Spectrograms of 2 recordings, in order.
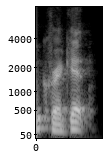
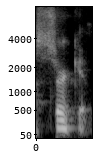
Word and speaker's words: Cricket: Well, you too, Cricket. And see, when I'm sober, I can pronounce it cricket, not circuit, like I always do.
